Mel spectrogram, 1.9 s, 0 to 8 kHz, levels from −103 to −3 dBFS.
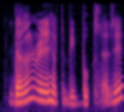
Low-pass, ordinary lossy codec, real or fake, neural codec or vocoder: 7.2 kHz; Opus, 64 kbps; real; none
